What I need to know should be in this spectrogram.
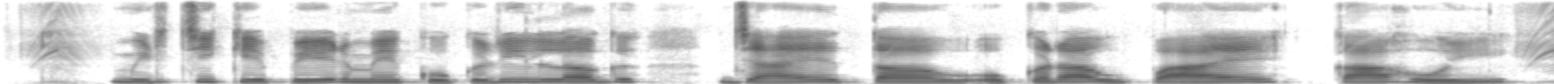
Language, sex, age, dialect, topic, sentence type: Magahi, female, 18-24, Western, agriculture, question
